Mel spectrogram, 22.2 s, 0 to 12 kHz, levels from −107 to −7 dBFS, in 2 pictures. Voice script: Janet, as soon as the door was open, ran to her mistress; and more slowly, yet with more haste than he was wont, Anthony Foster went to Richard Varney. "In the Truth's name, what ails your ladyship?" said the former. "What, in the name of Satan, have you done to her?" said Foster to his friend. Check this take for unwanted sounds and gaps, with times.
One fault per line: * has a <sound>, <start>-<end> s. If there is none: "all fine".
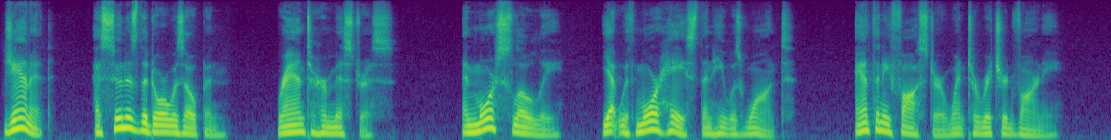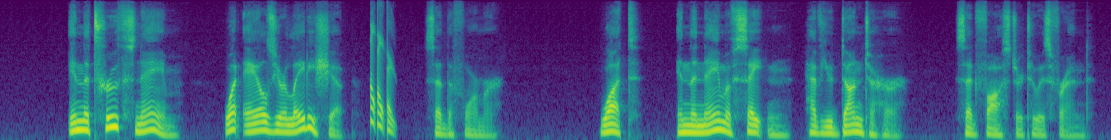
* has a chirp, 14.8-15.1 s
